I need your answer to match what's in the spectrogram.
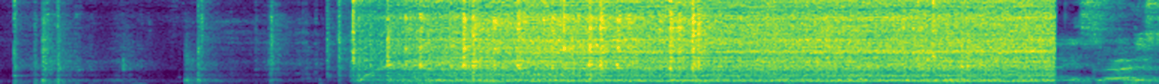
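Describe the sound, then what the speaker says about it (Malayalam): After a few brief knocks, an electric hand beater whips sugar for boost cake batter, a loud, even whirring motor running for about three and a half seconds before stopping. "പഞ്ചസാര ഇടണം. നമുക്ക് ബീറ്റ് ചെയ്യാം."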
